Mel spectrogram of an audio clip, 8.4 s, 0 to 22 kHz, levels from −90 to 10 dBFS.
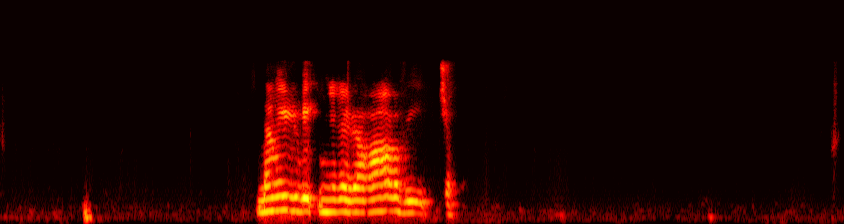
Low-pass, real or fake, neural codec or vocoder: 7.2 kHz; fake; codec, 16 kHz, 2 kbps, X-Codec, HuBERT features, trained on general audio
